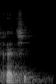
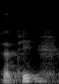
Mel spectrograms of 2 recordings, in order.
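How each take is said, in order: First: The second syllable starts with a ch sound. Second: The second syllable starts with a t sound. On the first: "속도부터가 다르다는 걸 알 수 있어요" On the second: "가티가 가치로 바뀌었는데"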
